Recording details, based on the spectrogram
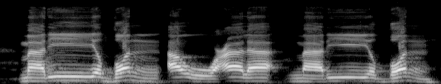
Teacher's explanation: dibaca jelas n karena setelahnya Hamzah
